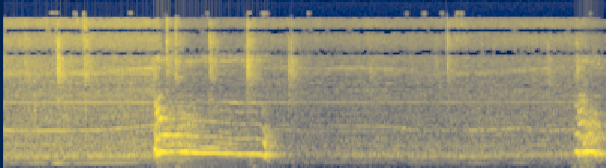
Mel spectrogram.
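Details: Hound dog howling at a running vacuum cleaner indoors: one loud, drawn-out tonal howl slides gently downward for about a second, then a second howl starts at the end, over a steady machine hum.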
